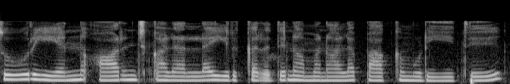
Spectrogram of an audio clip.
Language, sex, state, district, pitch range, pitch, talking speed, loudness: Tamil, female, Tamil Nadu, Nilgiris, 185-205 Hz, 195 Hz, 80 wpm, -18 LUFS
